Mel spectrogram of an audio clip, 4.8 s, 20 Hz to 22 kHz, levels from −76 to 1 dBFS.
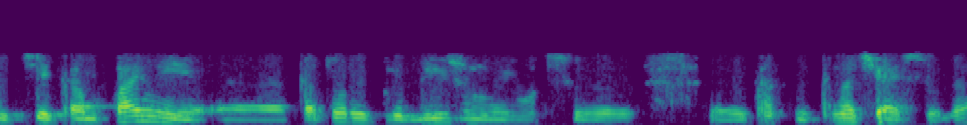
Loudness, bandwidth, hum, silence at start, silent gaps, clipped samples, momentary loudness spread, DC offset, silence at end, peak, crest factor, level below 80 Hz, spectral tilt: -22 LUFS; 4 kHz; none; 0 s; none; under 0.1%; 13 LU; under 0.1%; 0 s; -2 dBFS; 20 dB; -60 dBFS; -5 dB/octave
